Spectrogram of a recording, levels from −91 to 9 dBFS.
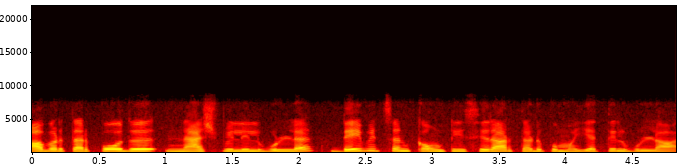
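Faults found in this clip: Nothing to flag here: the speech comes through the call's microphone processing and Opus call path as you'd expect, with nothing above about 8 kHz, which fits a wideband call setup.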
